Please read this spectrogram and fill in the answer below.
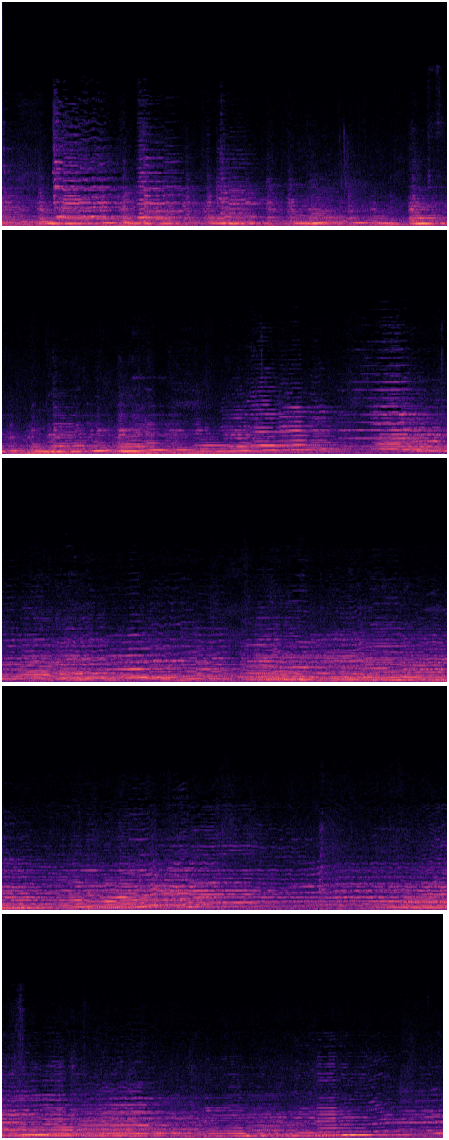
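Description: A string quartet of two violins, viola and cello playing a tango. The first part is full of short, sharply accented strokes; from about eight seconds in, the lines turn longer and more held.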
